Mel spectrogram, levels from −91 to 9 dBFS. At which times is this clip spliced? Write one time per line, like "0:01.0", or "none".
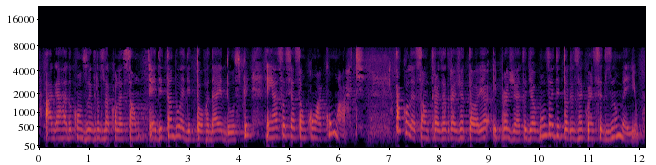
none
